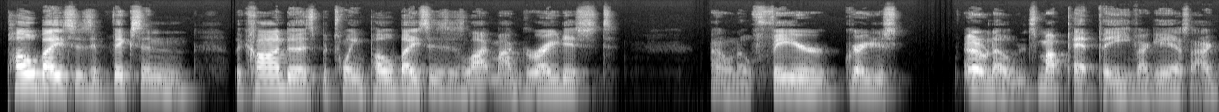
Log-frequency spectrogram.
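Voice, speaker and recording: A man hosting a podcast, ranting bluntly in a rambling, casual way, his voice a little hoarse. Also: on the high side. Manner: ranting, blunt, self-deprecating. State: slightly hoarse. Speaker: podcast host.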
